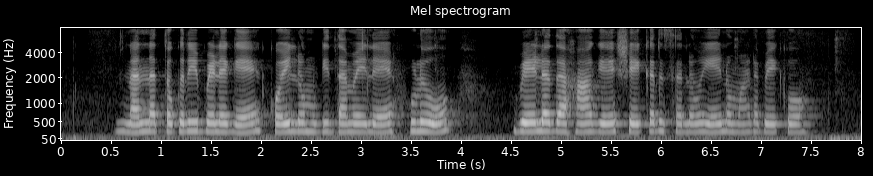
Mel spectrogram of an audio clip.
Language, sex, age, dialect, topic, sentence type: Kannada, female, 36-40, Central, agriculture, question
